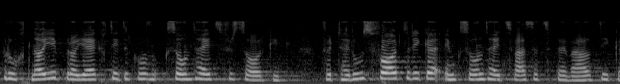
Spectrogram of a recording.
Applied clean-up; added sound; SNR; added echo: none; none; none; none.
